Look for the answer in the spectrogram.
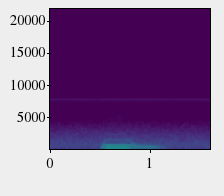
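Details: Deep, hollow hoot from a Eurasian eagle-owl, one of a pair filmed by camera trap in golden evening light; the note climbs, sustains, then sags downward in stages before ending.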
